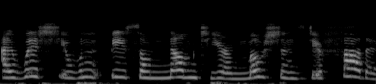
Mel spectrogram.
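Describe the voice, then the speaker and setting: A woman's raised, projected voice rings out high in pitch with a bright, sharp tone. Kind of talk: spoken word poetry reading. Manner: emotional.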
